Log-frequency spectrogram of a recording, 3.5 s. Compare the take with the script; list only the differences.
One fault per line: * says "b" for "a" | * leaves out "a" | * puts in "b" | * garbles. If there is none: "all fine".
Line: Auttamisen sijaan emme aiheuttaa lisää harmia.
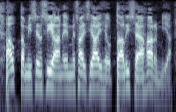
* puts in "saisi"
